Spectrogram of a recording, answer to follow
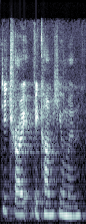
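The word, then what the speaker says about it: Detroit: Become Human: it right am i it's Detroit become human that's like a colon in between there so it's like Detroit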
